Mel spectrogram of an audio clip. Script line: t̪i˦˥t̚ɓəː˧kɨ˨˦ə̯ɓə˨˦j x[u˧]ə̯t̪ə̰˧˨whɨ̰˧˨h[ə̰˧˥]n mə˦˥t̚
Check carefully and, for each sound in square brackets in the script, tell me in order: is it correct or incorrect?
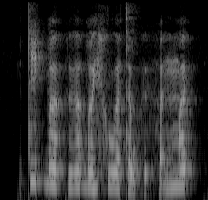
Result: correct, correct

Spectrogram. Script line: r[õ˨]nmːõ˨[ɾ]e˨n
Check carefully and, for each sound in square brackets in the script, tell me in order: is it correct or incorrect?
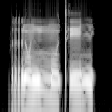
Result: correct, incorrect: tʼ

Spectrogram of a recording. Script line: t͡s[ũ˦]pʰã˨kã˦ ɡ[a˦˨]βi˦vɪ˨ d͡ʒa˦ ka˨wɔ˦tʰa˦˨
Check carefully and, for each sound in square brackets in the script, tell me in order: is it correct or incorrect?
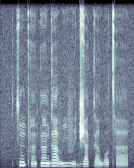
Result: correct, correct

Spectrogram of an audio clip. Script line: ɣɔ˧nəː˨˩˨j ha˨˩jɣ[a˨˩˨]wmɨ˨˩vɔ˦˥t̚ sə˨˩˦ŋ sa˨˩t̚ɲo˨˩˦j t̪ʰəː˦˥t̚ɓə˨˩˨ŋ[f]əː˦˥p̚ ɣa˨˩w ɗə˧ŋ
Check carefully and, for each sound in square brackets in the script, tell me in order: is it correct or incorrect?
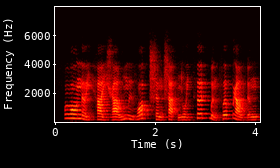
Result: incorrect: a˨˩˦, correct

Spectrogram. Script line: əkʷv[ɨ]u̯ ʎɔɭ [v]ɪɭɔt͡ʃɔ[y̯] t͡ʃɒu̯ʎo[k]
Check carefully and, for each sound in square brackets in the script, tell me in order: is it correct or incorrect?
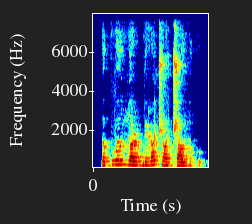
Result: incorrect: ə, incorrect: b, correct, incorrect: kʷ

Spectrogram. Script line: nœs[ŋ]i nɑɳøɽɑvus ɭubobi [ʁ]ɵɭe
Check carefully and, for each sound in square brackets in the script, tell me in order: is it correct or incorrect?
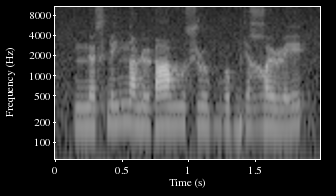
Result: incorrect: ɳ, correct

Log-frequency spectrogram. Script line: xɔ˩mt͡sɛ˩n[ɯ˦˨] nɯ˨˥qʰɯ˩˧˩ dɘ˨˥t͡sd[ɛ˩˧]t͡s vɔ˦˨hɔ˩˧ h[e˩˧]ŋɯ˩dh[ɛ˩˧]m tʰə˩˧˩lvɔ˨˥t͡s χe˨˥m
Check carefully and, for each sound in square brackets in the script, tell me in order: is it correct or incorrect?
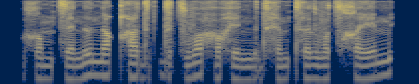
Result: correct, incorrect: ɛ˩˧˩, incorrect: e˩, correct

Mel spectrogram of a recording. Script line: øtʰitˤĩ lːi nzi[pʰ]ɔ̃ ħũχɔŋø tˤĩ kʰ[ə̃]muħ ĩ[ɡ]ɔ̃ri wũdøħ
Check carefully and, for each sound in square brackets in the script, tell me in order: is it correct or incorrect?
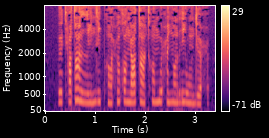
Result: correct, incorrect: ɔ̃, incorrect: ŋ

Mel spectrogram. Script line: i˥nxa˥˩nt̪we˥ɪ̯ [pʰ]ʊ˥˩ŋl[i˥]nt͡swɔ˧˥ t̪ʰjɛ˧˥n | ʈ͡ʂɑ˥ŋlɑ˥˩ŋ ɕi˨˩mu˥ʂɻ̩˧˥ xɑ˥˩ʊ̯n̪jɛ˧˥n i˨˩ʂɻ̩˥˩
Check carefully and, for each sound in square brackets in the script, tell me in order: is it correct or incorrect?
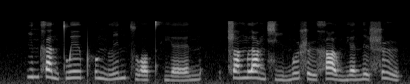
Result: correct, correct

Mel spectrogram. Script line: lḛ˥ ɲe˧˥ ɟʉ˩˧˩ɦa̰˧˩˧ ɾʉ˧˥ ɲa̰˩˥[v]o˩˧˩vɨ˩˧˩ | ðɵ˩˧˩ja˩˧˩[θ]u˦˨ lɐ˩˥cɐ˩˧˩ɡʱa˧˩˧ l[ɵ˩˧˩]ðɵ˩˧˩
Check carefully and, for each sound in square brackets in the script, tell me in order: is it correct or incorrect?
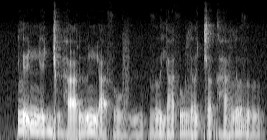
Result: incorrect: θ, correct, incorrect: ɵ˥

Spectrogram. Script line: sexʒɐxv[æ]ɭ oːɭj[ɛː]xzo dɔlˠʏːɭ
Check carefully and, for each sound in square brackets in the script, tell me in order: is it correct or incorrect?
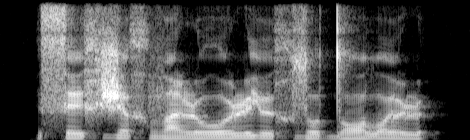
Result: incorrect: a, incorrect: ʏː

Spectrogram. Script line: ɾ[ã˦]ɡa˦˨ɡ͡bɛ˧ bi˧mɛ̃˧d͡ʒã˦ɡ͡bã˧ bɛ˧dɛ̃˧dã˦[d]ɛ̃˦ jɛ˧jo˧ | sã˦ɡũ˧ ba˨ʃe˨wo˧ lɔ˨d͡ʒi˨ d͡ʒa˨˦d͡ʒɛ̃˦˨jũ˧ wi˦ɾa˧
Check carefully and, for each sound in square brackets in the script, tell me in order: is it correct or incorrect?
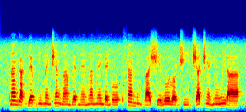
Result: correct, correct

